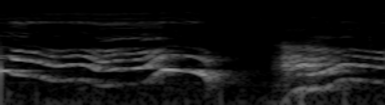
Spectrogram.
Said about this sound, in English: I love you, dog. Hey, dog, I love you. I can get her to talk if you want. You want me to get her to talk?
